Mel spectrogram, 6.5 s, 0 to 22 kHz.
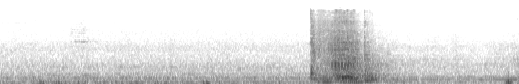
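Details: Goodman outdoor AC unit installed October 2023 with a hard start kit, switched on from a Nest thermostat: harsh roaring blast under a second as the compressor kicks on, then settles; abnormal startup noise, cause unknown.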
